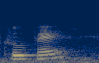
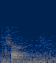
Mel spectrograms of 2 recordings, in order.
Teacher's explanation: usually pronounced with two syllables in the UK as coupe and one syllable in the US as coupe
